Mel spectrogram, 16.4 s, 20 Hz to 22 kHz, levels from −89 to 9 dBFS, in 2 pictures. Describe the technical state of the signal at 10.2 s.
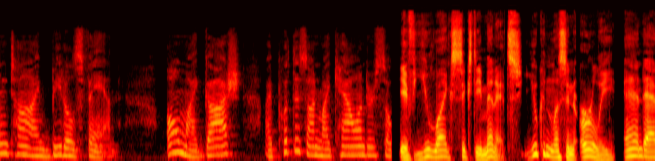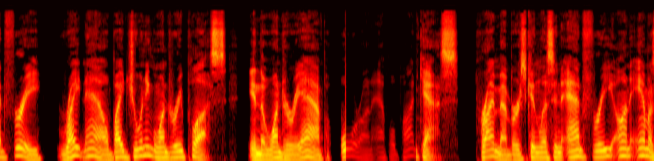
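At 10.2 s the speech signal is intact, with no dropout, clipping, distortion or other fault present at that moment.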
